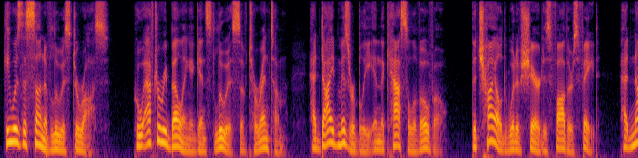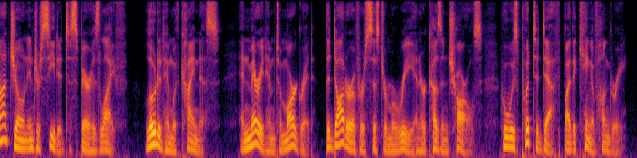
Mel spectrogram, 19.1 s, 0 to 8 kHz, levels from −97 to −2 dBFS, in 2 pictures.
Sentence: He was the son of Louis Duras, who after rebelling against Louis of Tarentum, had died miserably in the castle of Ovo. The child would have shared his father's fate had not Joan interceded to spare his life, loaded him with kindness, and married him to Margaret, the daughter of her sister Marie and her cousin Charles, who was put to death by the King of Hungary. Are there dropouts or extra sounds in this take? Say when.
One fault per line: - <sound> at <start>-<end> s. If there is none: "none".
none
